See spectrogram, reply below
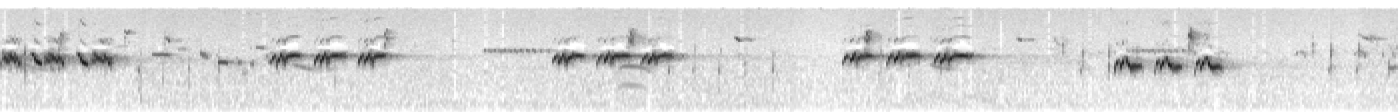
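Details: Northern mockingbird (Mimus polyglottos) singing clear, bright phrases: short bursts of three or four rapid, slurred notes, each burst repeated after a brief pause, with a few thin high chips in between.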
